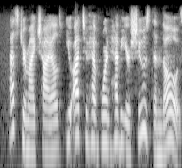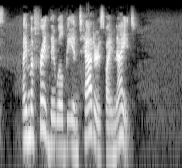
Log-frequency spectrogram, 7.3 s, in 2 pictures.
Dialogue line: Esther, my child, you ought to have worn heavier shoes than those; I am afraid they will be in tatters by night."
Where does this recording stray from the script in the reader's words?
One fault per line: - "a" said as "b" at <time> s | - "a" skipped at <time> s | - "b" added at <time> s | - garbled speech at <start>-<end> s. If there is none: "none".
none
